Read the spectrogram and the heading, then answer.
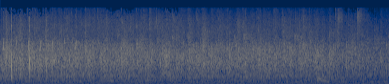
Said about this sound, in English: So we want to thank these, and so I'm going to ask you to applaud again, and loudly for them.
